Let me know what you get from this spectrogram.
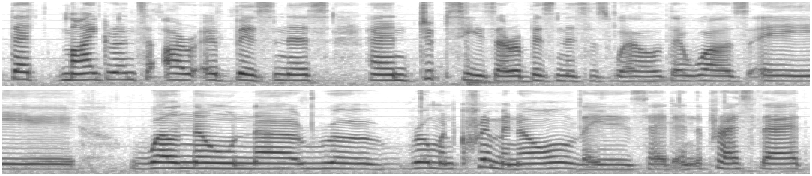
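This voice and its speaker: A woman interpreting a panel discussion simultaneously, halting often with hesitations and restarts as she renders each speaker. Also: medium pitch, fairly even intonation, gravelly, slight background noise. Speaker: conference interpreter.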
